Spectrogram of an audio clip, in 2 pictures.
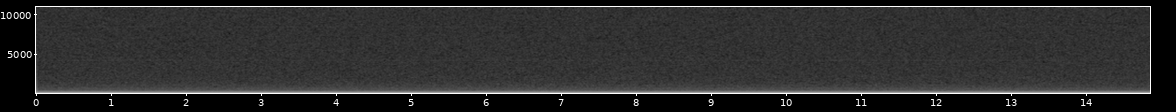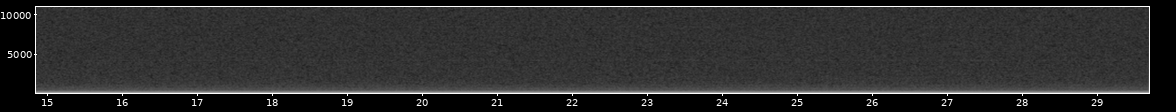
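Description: Steady low electrical hum with several fainter higher overtones, unchanging.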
